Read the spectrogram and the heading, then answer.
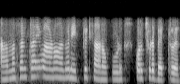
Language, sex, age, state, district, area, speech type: Malayalam, female, 18-30, Kerala, Kollam, rural, conversation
